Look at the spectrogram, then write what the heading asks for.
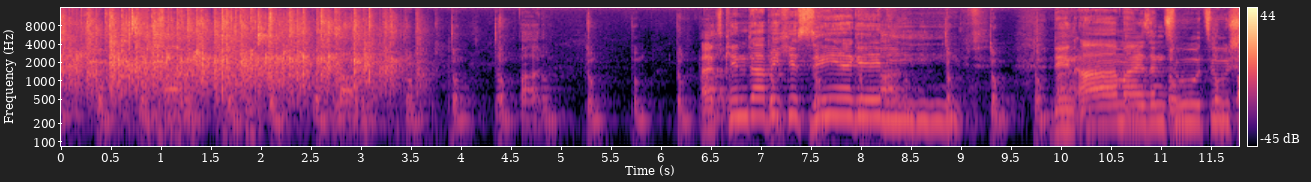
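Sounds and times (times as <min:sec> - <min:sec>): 
crowd applause: 0:00.0 - 0:04.4
laughter: 0:00.0 - 0:11.7
speech: 0:02.1 - 0:11.7.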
